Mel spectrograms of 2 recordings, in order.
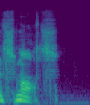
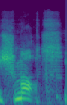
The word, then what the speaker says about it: Smoltz: Like, for example, John Smoltz. – Yeah. – Okay. And you say Schmoltz. – You say Schmoltz all the time.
